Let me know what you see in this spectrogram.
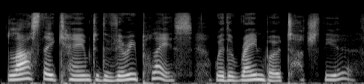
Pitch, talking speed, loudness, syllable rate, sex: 210 Hz, 230 wpm, -19 LUFS, 5.9 syllables/s, female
